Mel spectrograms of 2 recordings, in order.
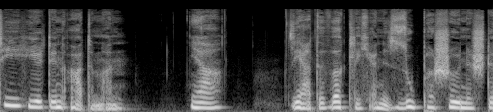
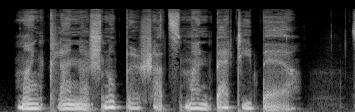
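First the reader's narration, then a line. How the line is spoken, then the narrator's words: Quiet, to herself. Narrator (German): sagte leise zu sich selbst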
